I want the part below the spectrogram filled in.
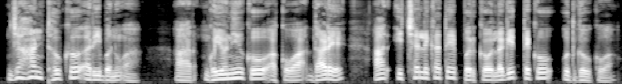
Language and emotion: Santali, neutral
